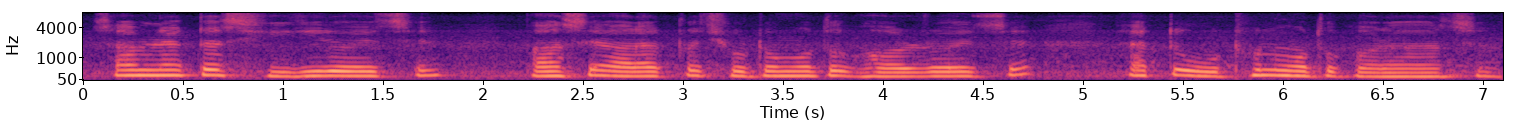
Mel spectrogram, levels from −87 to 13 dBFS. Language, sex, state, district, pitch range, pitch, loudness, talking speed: Bengali, female, West Bengal, Kolkata, 190-225 Hz, 205 Hz, -14 LUFS, 145 wpm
